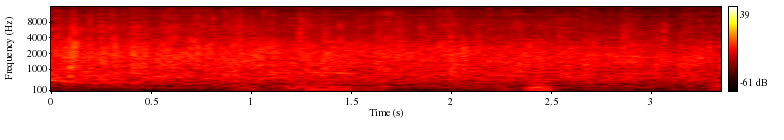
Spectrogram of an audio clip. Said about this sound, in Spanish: Si ese es el aplauso, dáselo mejor a tu papá.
